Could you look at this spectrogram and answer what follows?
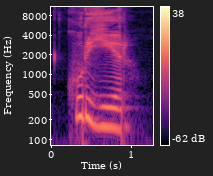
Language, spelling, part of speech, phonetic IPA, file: Ukrainian, кур'єр, noun, [kʊˈrjɛr], Uk-кур'єр.ogg
- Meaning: courier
